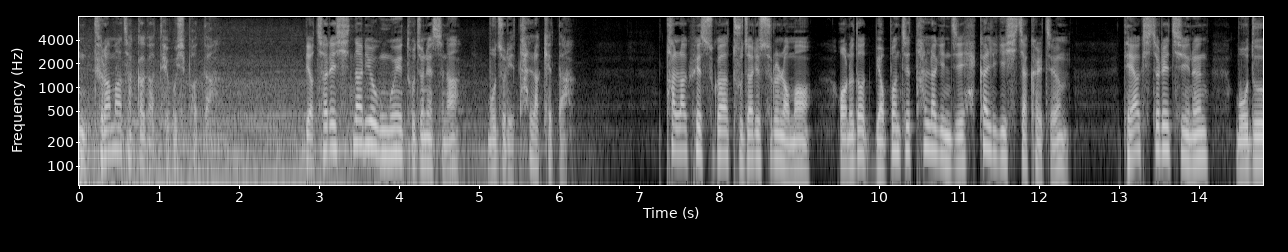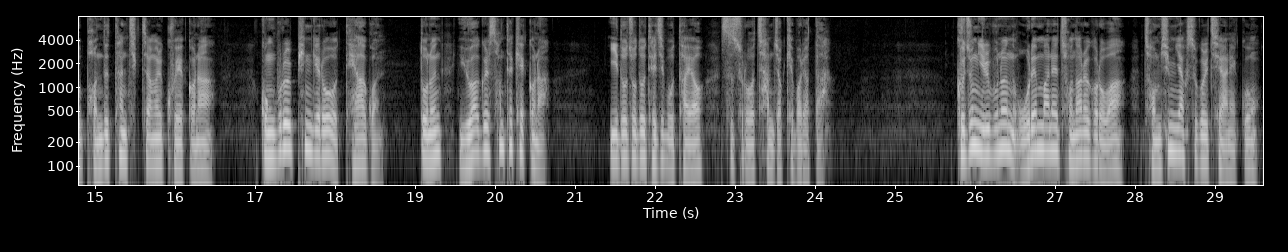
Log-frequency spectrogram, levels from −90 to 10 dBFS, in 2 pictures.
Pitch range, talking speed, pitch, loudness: 105-150 Hz, 295 characters per minute, 125 Hz, -17 LUFS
